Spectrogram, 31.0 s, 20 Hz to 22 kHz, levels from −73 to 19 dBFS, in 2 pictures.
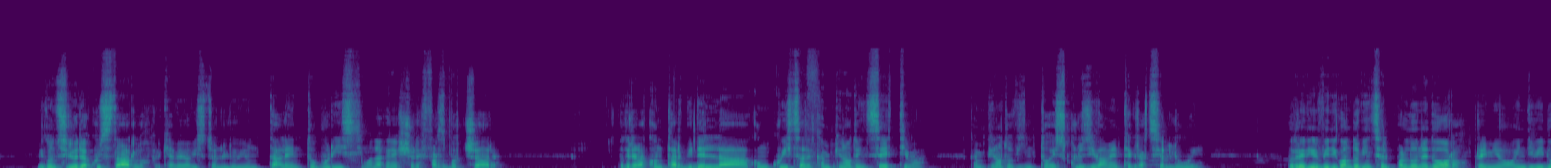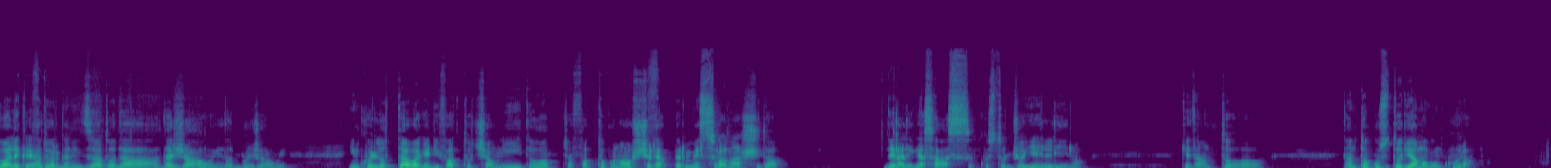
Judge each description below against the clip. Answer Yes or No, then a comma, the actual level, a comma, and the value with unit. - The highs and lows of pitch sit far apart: No, average, 3.2 semitones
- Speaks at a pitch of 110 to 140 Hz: No, very low, 95 Hz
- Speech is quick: No, average, 150 wpm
